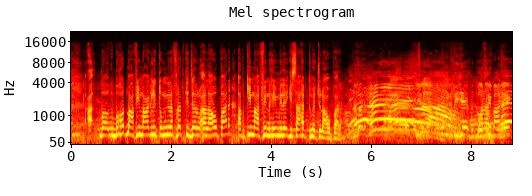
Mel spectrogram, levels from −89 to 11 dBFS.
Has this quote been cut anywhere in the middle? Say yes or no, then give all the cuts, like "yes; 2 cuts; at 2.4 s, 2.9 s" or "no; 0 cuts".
no; 0 cuts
